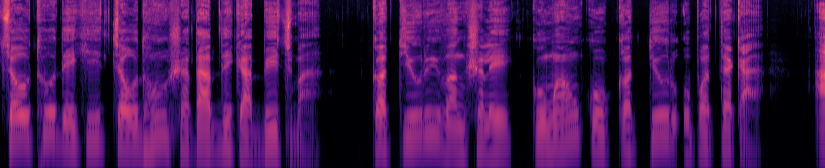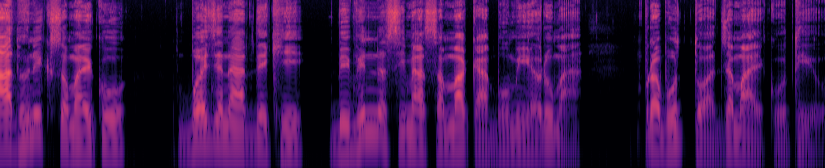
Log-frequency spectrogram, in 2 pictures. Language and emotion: Nepali, neutral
